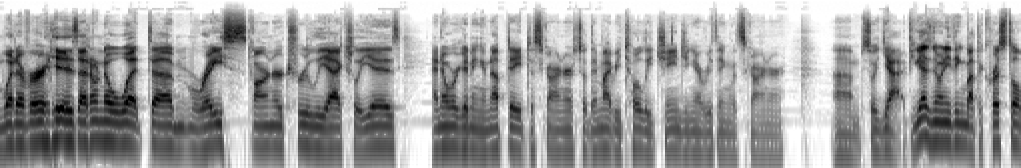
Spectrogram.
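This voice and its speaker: A man's voice: fairly low pitch, no room sound. A man hosting a reaction channel in an informal, enthusiastic way, reading story text aloud and commenting on it. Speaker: host of a game lore reaction channel.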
